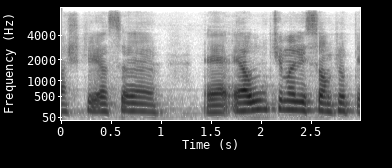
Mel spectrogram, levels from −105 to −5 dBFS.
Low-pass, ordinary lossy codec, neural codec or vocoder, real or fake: 7.2 kHz; none; codec, 24 kHz, 1 kbps, SNAC; fake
